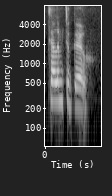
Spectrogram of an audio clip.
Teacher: the grammatical words him and to are unstressed and have a weak form when it's pronounced inside a sentence. So when these words are isolated, we pronounce them as him and to, but when they are inside a sentence, we pronounce the weak forms that are and to.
